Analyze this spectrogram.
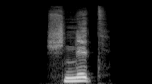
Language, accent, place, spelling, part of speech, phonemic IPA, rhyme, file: German, Germany, Berlin, Schnitt, noun, /ʃnɪt/, -ɪt, De-Schnitt.ogg
- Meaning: 1. cut, the result of cutting 2. intersection 3. section 4. style, fashion 5. ellipsis of Durchschnitt (“average”) 6. harvest 7. ¼ liter (of beer) served in a larger glass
